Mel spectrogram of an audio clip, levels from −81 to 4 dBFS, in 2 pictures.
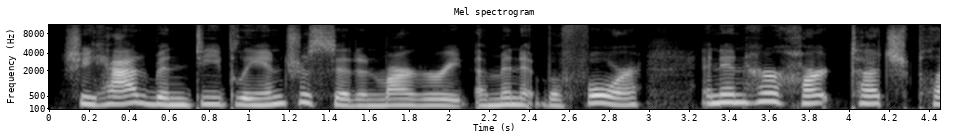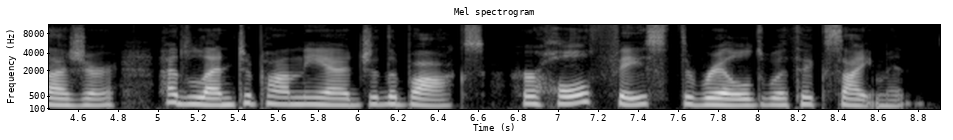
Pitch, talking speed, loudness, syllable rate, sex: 220 Hz, 200 wpm, -21 LUFS, 6.4 syllables/s, female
